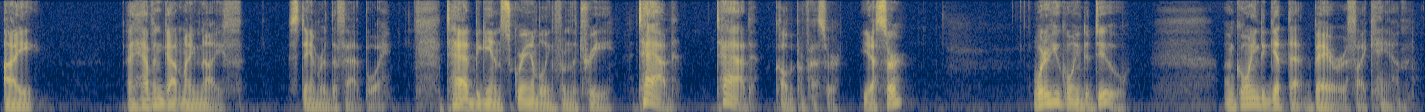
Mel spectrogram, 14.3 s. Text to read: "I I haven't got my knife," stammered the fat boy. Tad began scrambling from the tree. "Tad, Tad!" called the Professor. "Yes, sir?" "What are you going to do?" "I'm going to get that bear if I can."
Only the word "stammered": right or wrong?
right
